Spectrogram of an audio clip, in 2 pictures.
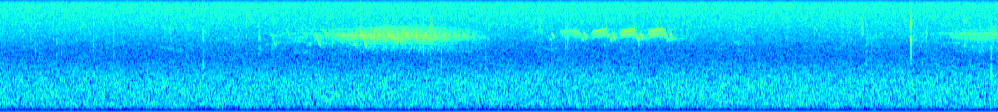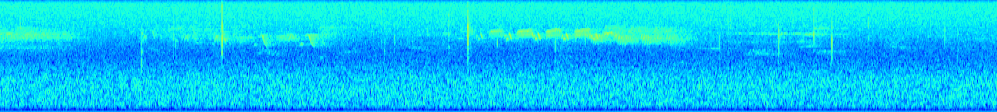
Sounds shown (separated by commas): Hammond's Flycatcher call, Dark-eyed Junco song, warbler song, American Robin song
